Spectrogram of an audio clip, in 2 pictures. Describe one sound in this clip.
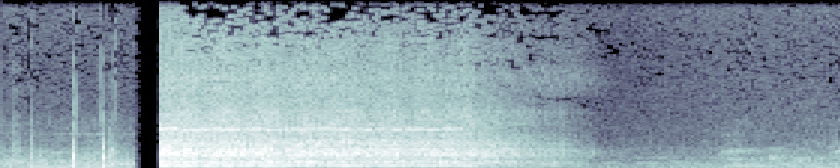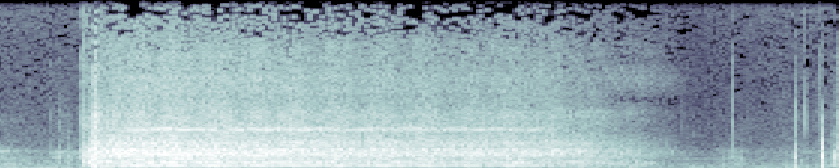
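A blender whirs loudly, blending liquid, then winds down.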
